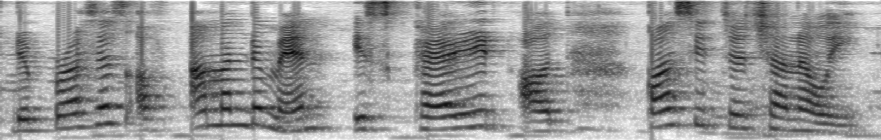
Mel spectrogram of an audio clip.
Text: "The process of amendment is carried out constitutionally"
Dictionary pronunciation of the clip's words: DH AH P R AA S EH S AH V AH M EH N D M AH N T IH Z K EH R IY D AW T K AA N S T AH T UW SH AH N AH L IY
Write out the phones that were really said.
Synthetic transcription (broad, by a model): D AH P R AA S EH S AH F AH M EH N D M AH N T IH S K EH R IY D AW T K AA N S T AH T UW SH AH N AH L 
